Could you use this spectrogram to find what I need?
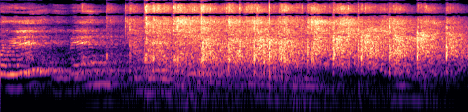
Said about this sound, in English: Are we quiet this morning? Can I get a clap? Amen.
